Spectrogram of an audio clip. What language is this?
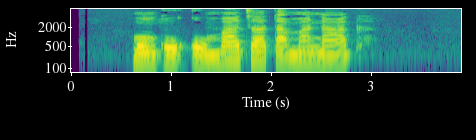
Bunun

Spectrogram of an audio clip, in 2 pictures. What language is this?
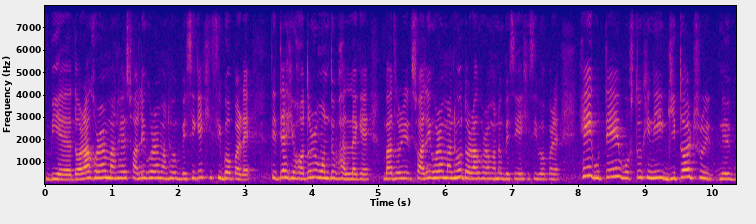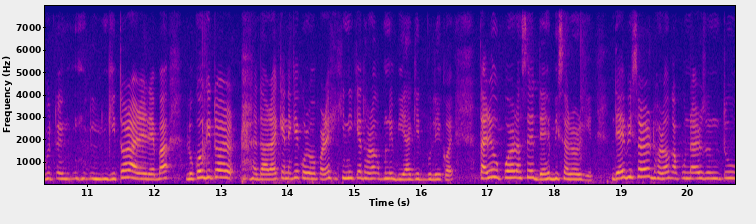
Assamese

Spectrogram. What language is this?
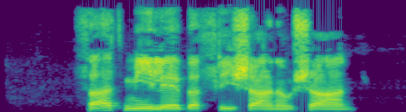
Central Kurdish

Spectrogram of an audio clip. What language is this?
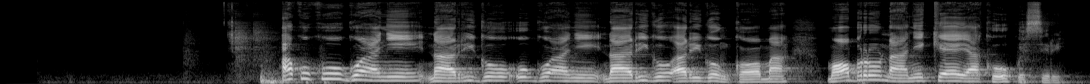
Igbo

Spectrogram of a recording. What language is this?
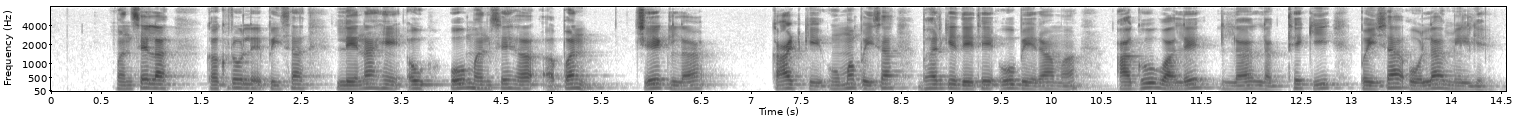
Chhattisgarhi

